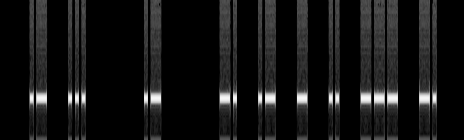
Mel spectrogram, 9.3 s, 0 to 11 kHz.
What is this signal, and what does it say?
Morse code, heard as a keyed tone, about 18 wpm, spaced as for 12 wpm, 1000 Hz. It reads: AS A NATION
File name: qotdfiles / 12wpm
